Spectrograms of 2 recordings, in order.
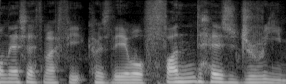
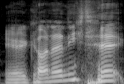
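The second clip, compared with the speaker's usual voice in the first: mock ominous warning; 7 semitones higher, 7 dB louder, slower than usual. Real, not acted. Taunting friend Brandon about the game.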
